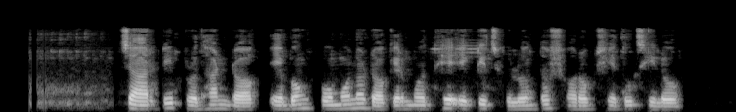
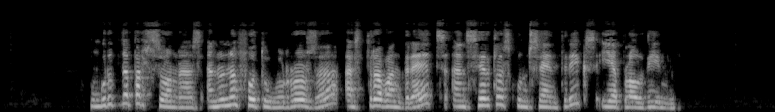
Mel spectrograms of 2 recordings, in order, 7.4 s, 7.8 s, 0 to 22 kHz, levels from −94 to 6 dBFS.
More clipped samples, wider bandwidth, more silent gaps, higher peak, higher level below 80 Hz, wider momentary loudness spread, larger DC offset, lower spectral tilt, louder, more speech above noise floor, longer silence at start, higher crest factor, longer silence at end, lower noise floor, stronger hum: neither; second, 8 kHz vs 9.8 kHz; neither; first, -2 dBFS vs -8 dBFS; about the same, -74 dBFS vs -78 dBFS; about the same, 8 LU vs 7 LU; neither; about the same, -4.5 dB/octave vs -4.5 dB/octave; first, -21 LUFS vs -26 LUFS; second, 30 dB vs 61 dB; second, 0.65 s vs 0.9 s; about the same, 20 dB vs 18 dB; second, 0.6 s vs 1 s; second, -51 dBFS vs -87 dBFS; neither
